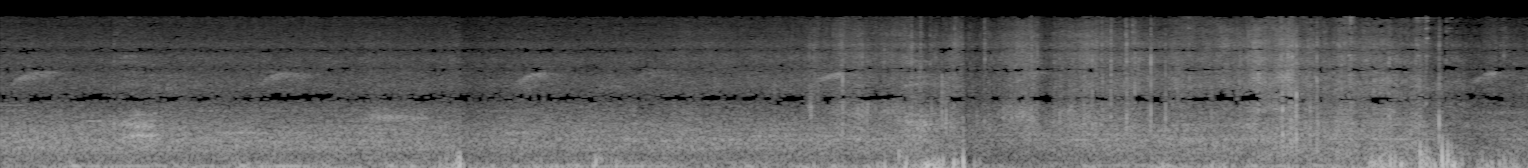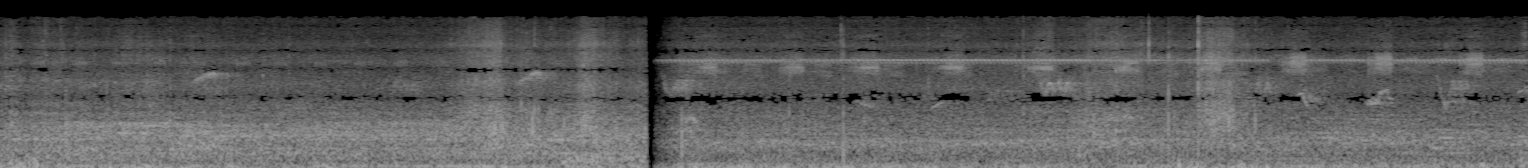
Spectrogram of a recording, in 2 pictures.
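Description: Grassland wildlife ambience: a short rising chirp repeating every second or two, then a steady high-pitched insect buzz that starts at a cut about three-quarters of the way through, over a constant low rumble.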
